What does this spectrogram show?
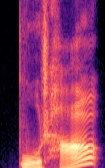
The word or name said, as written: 补偿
